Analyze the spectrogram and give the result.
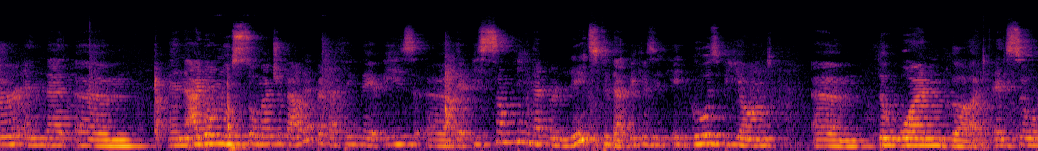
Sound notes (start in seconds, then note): none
